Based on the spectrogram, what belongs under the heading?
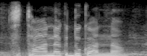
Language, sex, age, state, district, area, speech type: Punjabi, female, 18-30, Punjab, Ludhiana, urban, read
